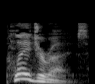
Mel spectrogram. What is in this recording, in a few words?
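"plagiarise", British English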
